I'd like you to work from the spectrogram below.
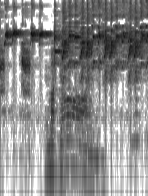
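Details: A young long-tailed shrike from Madura sings a steady stream of high, sharp chattering and squeaky notes, with a man's voice briefly speaking over it.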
